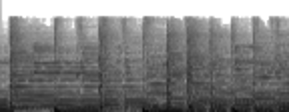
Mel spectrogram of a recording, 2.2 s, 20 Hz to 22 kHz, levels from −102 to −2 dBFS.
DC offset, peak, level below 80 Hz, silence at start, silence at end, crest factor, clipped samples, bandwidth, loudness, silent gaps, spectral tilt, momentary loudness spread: under 0.1%; -2 dBFS; -18 dBFS; 0 s; 0 s; 14 dB; under 0.1%; 11.5 kHz; -16 LUFS; none; -6 dB/octave; 3 LU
